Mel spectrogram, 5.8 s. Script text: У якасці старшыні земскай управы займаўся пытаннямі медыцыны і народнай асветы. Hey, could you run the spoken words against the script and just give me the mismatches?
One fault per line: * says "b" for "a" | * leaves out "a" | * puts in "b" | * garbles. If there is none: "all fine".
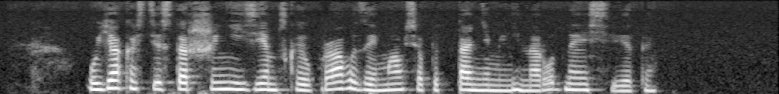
* leaves out "медыцыны"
